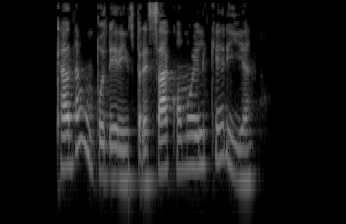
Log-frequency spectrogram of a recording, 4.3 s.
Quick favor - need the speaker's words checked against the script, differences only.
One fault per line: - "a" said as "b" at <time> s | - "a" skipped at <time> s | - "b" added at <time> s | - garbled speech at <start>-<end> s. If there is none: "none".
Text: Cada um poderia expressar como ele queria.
none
